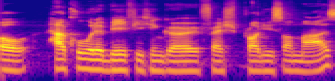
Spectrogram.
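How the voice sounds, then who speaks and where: A man with a fairly low voice speaks at a moderate pace on a very clean recording with a silent background. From Australia. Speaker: startup co-founder. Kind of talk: interview. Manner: hesitant.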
